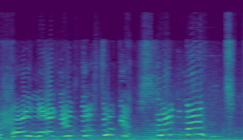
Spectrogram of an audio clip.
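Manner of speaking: high, frustrated shout; exasperated outburst. Real, not acted. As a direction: rant in exasperation.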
